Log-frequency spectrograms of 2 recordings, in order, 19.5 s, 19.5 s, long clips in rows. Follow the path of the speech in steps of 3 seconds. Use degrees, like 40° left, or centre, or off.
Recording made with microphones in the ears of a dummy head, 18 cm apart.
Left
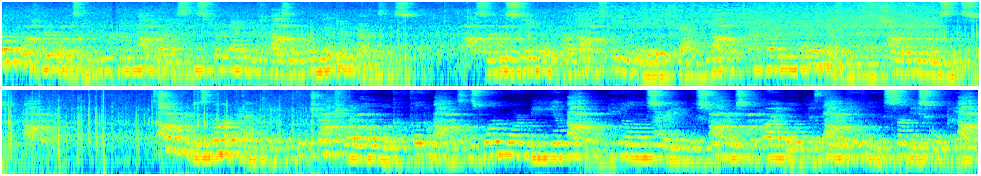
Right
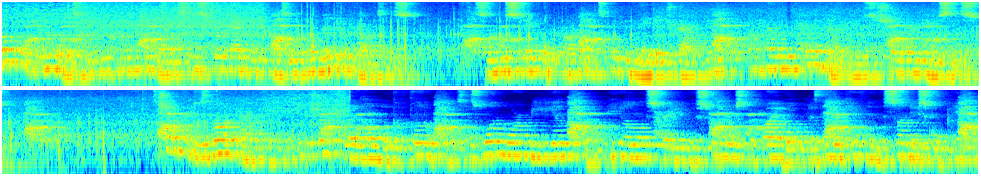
10° right, 10° right, 10° right, 10° left, 20° left, centre, 10° right.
